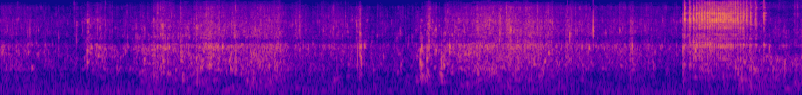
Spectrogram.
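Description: Kayak paddle strokes in the water: uneven splashing and trickling that surges every second or so.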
